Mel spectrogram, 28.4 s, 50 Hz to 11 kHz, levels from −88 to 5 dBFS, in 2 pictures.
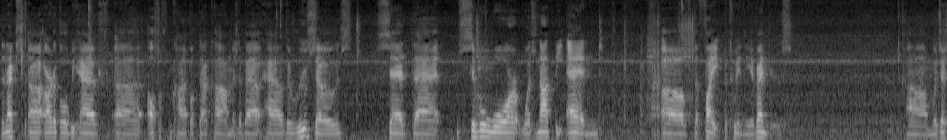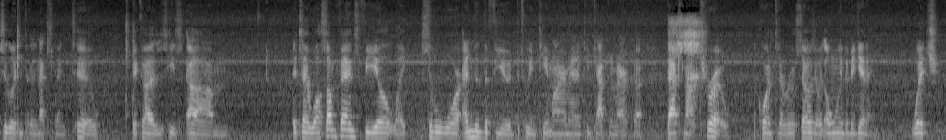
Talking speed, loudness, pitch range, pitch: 155 wpm, -28 LUFS, 105-125 Hz, 110 Hz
